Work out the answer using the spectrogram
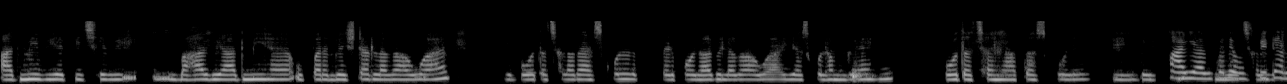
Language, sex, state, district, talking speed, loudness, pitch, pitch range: Hindi, female, Bihar, Jamui, 175 wpm, -30 LUFS, 230 Hz, 225-235 Hz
